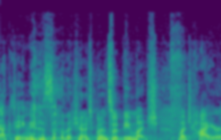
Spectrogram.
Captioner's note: chuckles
